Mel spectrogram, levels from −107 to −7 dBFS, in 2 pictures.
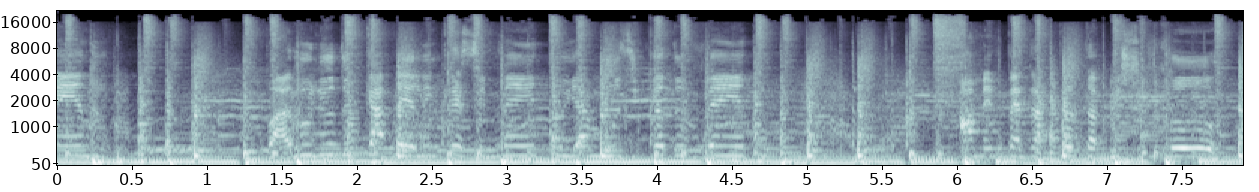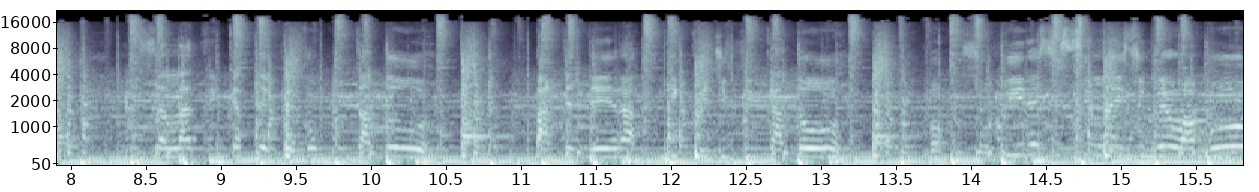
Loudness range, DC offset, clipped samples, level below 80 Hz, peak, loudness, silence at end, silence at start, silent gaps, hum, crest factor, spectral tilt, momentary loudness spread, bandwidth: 1 LU; under 0.1%; under 0.1%; -22 dBFS; -2 dBFS; -17 LUFS; 0 s; 0 s; none; none; 14 dB; -4.5 dB/octave; 3 LU; over 20 kHz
